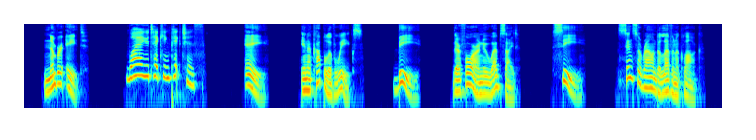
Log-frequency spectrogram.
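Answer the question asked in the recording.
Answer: B: For our new website.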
